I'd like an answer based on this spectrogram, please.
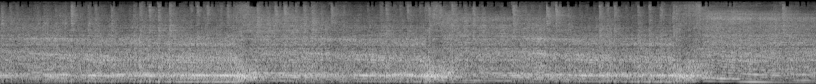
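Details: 2001 Honda CR125 two-stroke dirt bike, started after fix-up (seller claimed new crank, piston, gaskets, seals), choked: loud crisp buzz rising and falling cleanly with throttle, no stumbling or bogging; running pretty darn good, normal.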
